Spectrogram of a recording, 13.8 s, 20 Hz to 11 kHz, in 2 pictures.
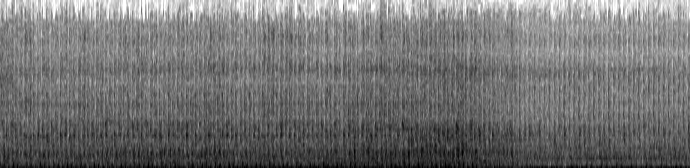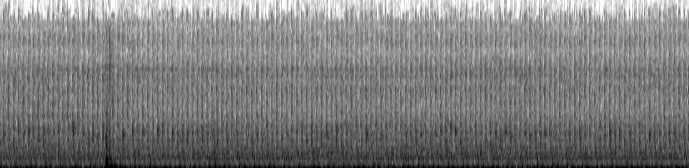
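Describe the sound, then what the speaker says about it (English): A Yanmar 3YM30 marine diesel runs steadily at about 1100 RPM in reverse while a boat anchors, a loud continuous close-up drone with one brief knock partway through. "We are anchoring and backing up on this engine right now, so we're at about 1100 RPMs."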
